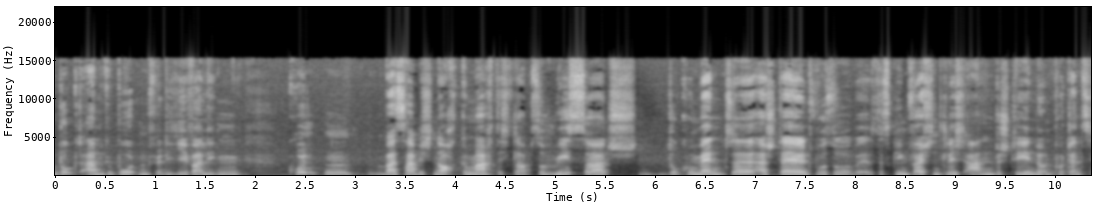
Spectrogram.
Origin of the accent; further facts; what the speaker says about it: Mexico; accent: Mexican Spanish; Man muss dazu sagen, mein spanischer Akzent ist eben ein mexikanischer Akzent.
